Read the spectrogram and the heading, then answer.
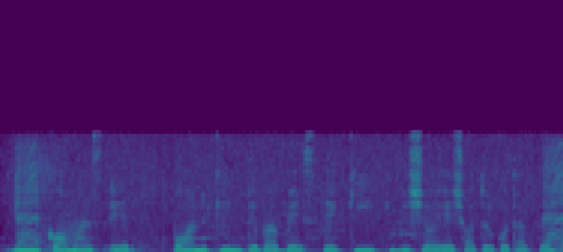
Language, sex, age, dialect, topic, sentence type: Bengali, female, 18-24, Rajbangshi, agriculture, question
